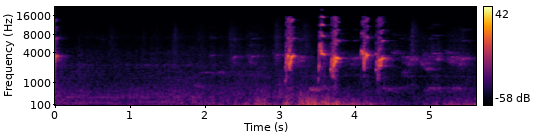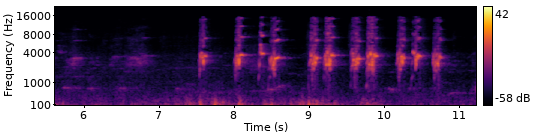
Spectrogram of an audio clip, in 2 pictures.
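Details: Javan myna song used as a lure to get silent or stressed mynas singing: bursts of sharp, high chirps in quick uneven runs, a short group near three seconds and a longer rapid series after seven seconds, with faint low rumble.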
